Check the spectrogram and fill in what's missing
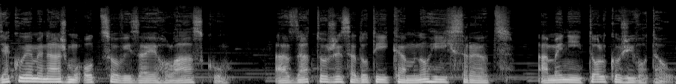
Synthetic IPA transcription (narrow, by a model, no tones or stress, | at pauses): ɟakujɛmɛnaːʒmṵʔɔt̪̚t͡sɔʋizajɛɦɔlaːskʰu | ʔazat̪ɔʒɛsad̪ɔt̪iːkamnɔɦiːxsr̩t͡s | ʔa̰mɛɲiːt̪ɔʎkɔʒiʋɔt̪ɔ̰ʊ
